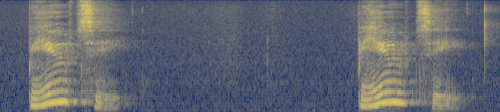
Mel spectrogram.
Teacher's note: the stress is always on the first syllable on all forms of the word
